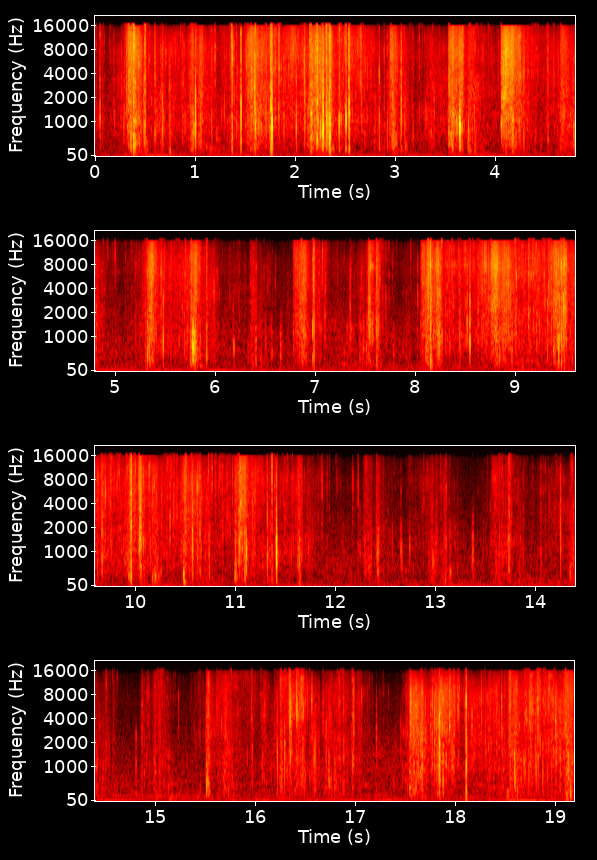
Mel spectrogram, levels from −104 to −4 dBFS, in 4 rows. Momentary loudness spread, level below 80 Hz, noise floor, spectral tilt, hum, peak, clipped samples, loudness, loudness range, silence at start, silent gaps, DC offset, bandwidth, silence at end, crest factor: 24 LU; -74 dBFS; -62 dBFS; 1 dB/octave; none; -8 dBFS; under 0.1%; -35 LUFS; 20 LU; 0 s; none; under 0.1%; 17 kHz; 0 s; 30 dB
